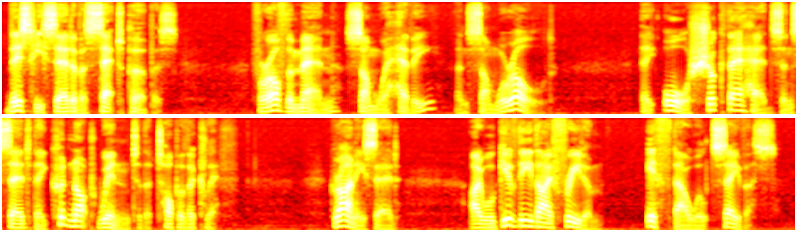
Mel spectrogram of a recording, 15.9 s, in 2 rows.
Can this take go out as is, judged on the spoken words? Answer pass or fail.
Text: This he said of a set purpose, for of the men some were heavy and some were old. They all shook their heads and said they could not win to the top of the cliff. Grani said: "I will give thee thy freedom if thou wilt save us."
fail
